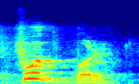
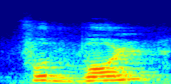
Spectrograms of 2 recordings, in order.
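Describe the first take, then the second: First: The stress is on the first syllable. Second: The stress is on the last syllable. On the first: "sigue siendo igual que fútbol" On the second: "con fuerza de voz en bol"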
